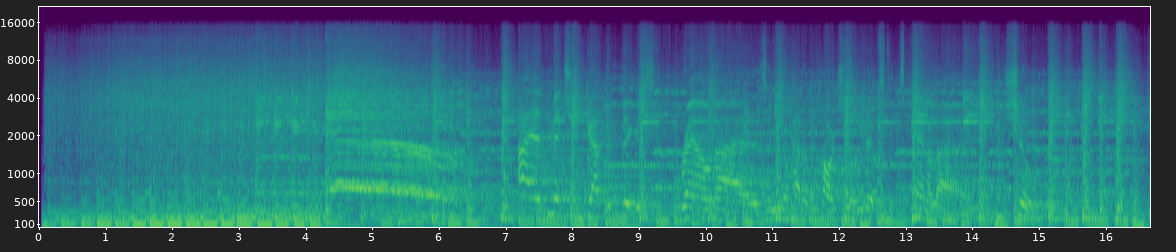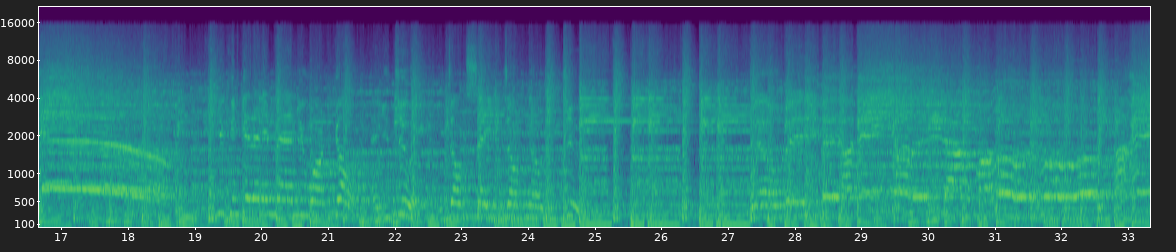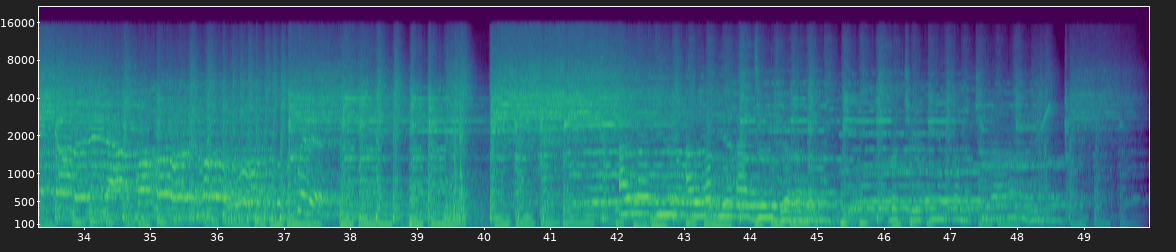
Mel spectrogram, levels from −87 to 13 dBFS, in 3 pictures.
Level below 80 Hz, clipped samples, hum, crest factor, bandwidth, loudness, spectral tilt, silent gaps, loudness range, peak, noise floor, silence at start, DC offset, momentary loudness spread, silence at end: -36 dBFS; under 0.1%; none; 14 dB; 16 kHz; -14 LUFS; -4.5 dB/octave; none; 3 LU; 0 dBFS; -39 dBFS; 0.05 s; 0.2%; 6 LU; 0.3 s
